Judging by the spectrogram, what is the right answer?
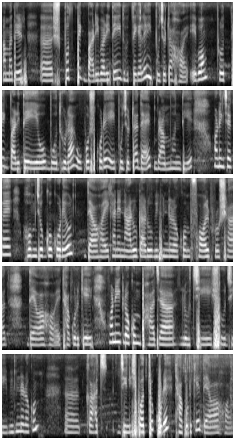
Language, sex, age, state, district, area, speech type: Bengali, female, 45-60, West Bengal, Jhargram, rural, spontaneous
